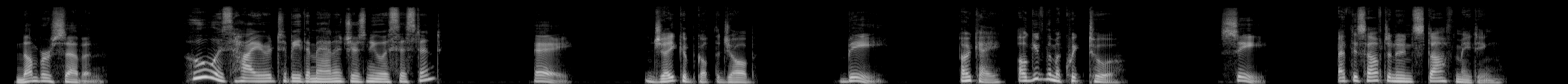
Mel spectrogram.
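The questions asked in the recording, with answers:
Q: Who was hired to be the manager's new assistant?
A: A: Jacob got the job.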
